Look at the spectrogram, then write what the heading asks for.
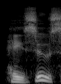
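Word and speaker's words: Jesús: In Spain, that sound had evolved into an h sound or a sound. That's why the name that looks like Jesus in English is actually pronounced as Jesus in Spanish, but it's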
